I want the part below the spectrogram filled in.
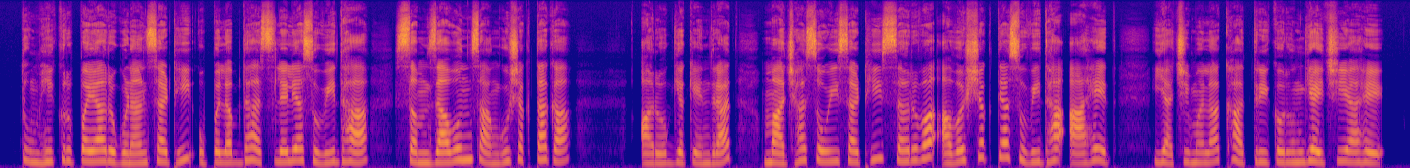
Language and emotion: Marathi, fearful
